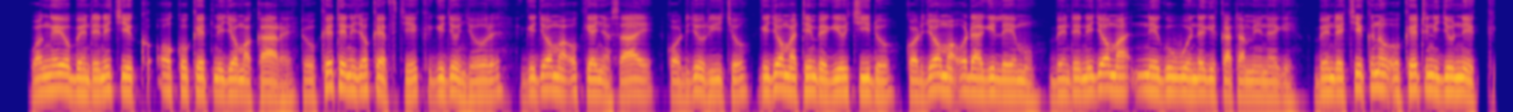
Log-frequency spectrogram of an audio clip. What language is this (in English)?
Luo (Kenya and Tanzania)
